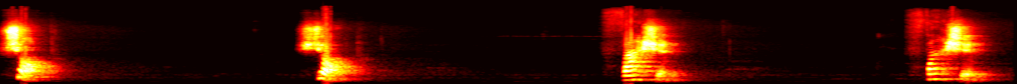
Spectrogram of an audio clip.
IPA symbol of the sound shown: ʃ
